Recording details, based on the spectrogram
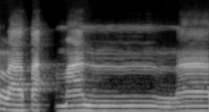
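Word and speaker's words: لا تأمنا: Man nah seperti itu Jadi kita bacanya Kani aslinya kan la ta'manna seperti itu geh dengung latah Man nah linknya itu di tengah-tengah Ada apa namanya bibirnya itu di menolong kande Bapak Ibu di monyong kan atau mencucuk isyarat rumah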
